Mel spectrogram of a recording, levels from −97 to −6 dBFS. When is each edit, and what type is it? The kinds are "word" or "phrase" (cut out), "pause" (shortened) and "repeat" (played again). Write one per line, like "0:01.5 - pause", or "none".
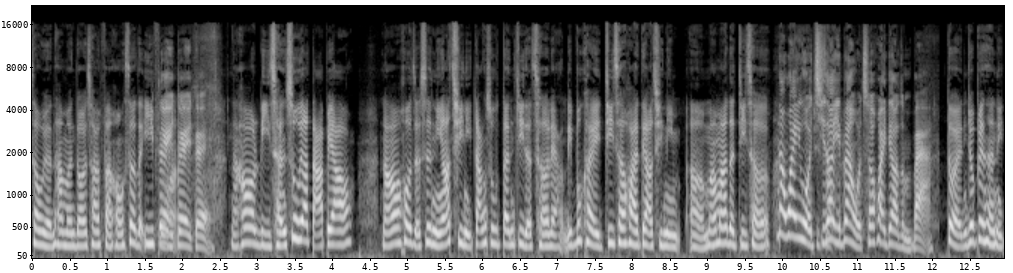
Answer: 0:12.1 - pause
